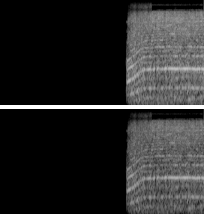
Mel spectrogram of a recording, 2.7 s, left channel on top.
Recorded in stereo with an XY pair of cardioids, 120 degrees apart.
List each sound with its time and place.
1.7 s a scream: 30° left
